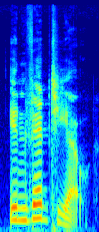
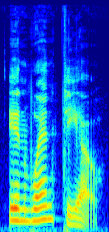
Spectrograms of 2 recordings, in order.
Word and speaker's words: inventio: The first step to preparing a speech is inventio or, as it would be pronounced in Cicero’s time, “inwentio”: invention, where you brainstorm what you want to talk about and your approach to the topic.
